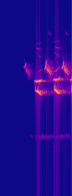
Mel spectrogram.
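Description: An Ortolan bunting gives a brief burst of clear, high, ringing whistles, a few bright notes packed into about one second, with a faint steady tone beneath.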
